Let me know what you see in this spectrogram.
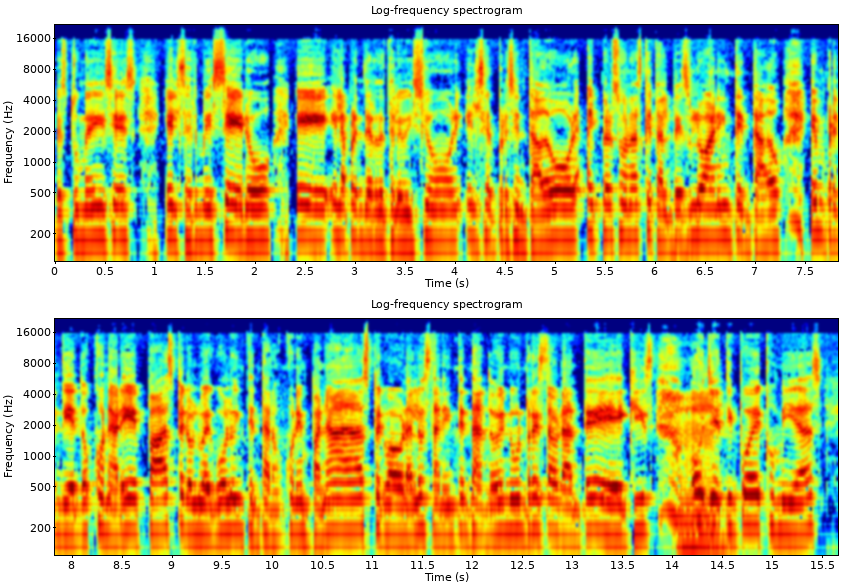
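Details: Adult speaker, Spanish; normal fluent speech.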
